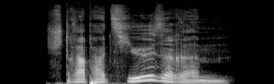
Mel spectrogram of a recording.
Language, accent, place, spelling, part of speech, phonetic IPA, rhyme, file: German, Germany, Berlin, strapaziöserem, adjective, [ʃtʁapaˈt͡si̯øːzəʁəm], -øːzəʁəm, De-strapaziöserem.ogg
- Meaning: strong dative masculine/neuter singular comparative degree of strapaziös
